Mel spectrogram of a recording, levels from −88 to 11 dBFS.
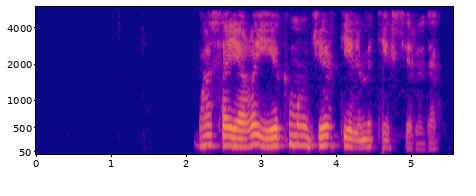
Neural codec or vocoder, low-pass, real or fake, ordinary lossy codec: vocoder, 44.1 kHz, 128 mel bands every 256 samples, BigVGAN v2; 5.4 kHz; fake; none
